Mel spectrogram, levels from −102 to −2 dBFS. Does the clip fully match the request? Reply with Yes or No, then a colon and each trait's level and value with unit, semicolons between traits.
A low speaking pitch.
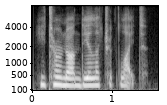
No: high, 205 Hz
